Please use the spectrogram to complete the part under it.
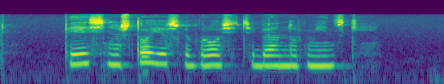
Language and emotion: Russian, sad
